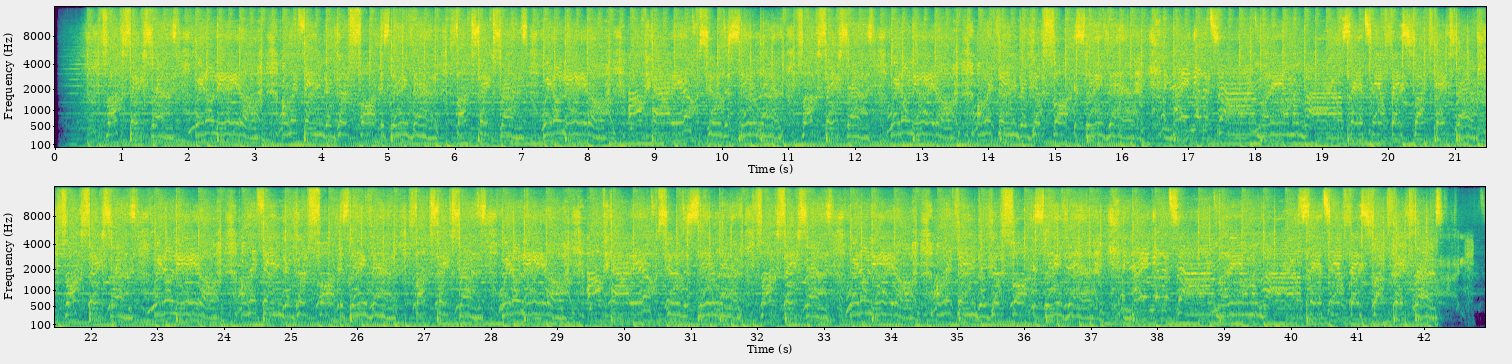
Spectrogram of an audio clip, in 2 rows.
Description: • Качество: 320, Stereo
громкие
Hard rock
Rock cover
Рок-кавер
